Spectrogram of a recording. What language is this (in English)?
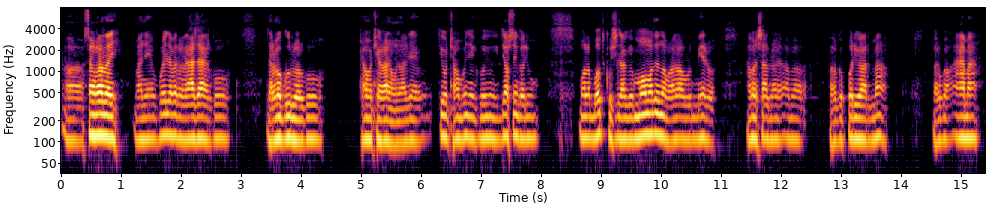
Nepali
